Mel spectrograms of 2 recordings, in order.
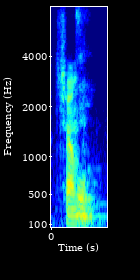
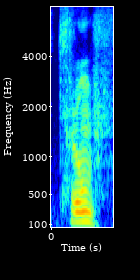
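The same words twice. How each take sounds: First: The name is pronounced with English sounds. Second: The name is pronounced with German sounds. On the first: This is the changed, adopted form of the name. "they've turned it into Trump" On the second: This is the original form of the name. "the name comes from Germany and it's Trump"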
